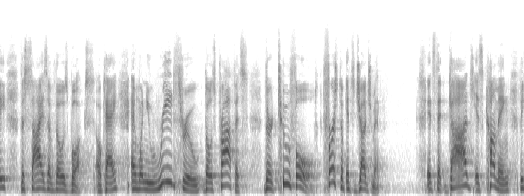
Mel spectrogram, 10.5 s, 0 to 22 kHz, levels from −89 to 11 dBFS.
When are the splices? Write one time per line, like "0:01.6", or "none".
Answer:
0:06.4
0:06.9
0:09.5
